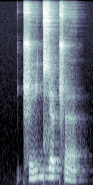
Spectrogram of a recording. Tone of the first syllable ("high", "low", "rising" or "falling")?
rising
